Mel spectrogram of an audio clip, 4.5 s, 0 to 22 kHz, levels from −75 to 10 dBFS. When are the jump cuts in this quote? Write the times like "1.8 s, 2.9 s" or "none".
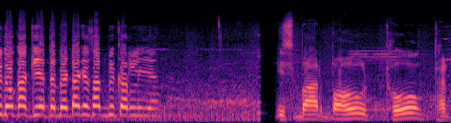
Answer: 2.5 s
